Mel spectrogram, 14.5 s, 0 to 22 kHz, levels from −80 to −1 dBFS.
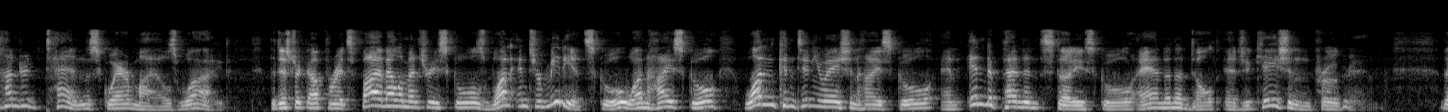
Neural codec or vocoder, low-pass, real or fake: none; 7.2 kHz; real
